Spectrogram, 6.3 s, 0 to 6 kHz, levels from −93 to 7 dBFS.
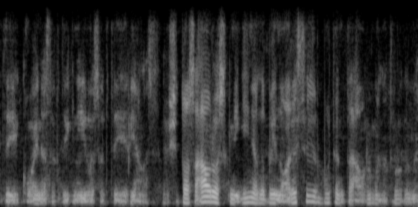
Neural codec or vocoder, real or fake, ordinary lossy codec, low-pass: vocoder, 22.05 kHz, 80 mel bands, HiFi-GAN; fake; Opus, 32 kbps; 5.4 kHz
